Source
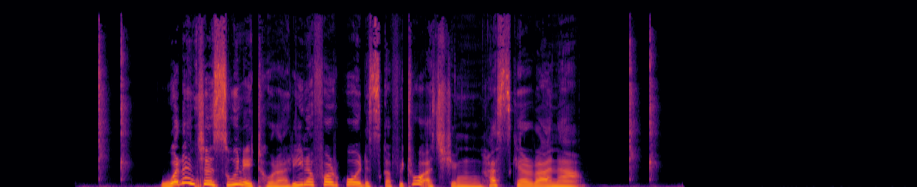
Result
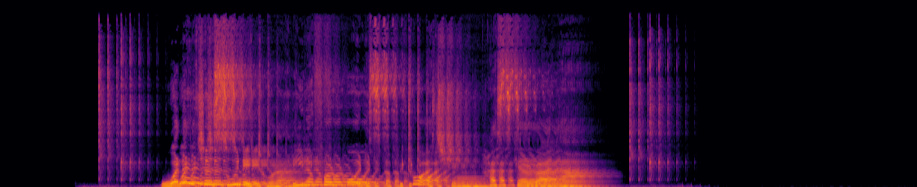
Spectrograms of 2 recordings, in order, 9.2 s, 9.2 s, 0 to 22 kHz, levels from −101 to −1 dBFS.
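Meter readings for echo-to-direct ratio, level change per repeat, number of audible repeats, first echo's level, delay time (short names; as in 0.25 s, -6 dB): -3.0 dB, -8.0 dB, 4, -3.5 dB, 89 ms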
